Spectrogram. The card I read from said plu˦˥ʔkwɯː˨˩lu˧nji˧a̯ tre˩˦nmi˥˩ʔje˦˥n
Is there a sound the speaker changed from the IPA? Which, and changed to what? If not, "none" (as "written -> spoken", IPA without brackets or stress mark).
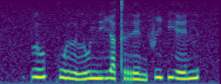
m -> f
